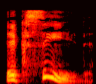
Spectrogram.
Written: exceed

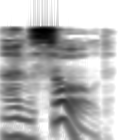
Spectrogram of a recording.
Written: unsold

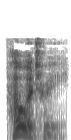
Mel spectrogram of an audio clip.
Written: poetry

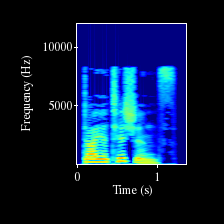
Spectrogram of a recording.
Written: dietitian's

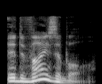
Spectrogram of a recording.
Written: advisable

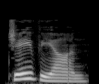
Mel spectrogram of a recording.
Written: javion

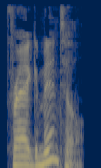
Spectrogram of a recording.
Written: fragmental

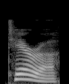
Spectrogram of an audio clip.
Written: tarrah

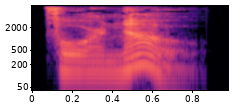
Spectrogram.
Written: foreknow

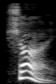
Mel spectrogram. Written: shy

